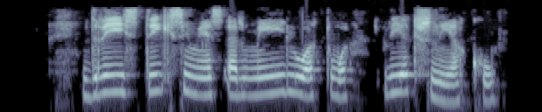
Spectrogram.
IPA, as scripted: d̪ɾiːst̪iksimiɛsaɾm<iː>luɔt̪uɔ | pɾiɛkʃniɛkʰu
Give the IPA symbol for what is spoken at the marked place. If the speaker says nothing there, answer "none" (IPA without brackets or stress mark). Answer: iː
